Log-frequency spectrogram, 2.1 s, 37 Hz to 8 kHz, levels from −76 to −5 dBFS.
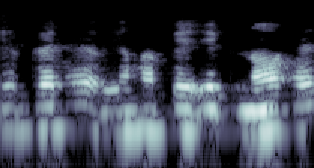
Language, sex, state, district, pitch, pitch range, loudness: Hindi, male, Bihar, Gaya, 130 Hz, 125-135 Hz, -21 LUFS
